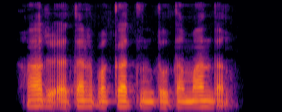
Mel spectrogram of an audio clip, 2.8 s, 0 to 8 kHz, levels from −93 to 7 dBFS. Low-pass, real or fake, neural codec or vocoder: 7.2 kHz; fake; codec, 16 kHz, 4.8 kbps, FACodec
